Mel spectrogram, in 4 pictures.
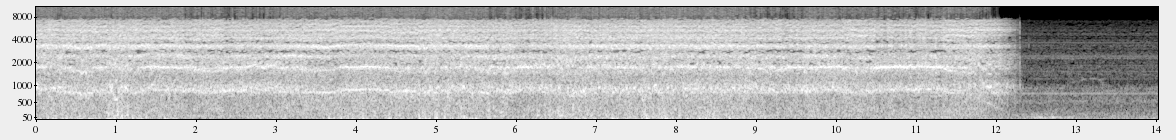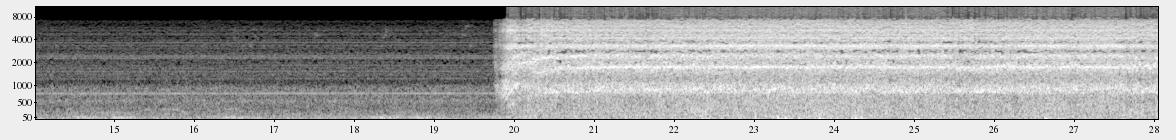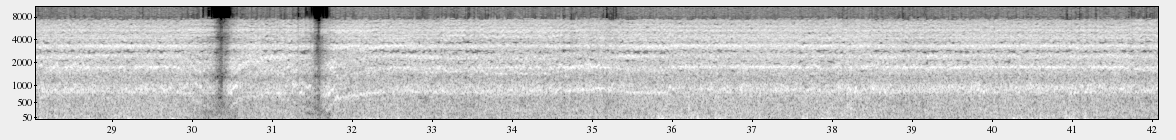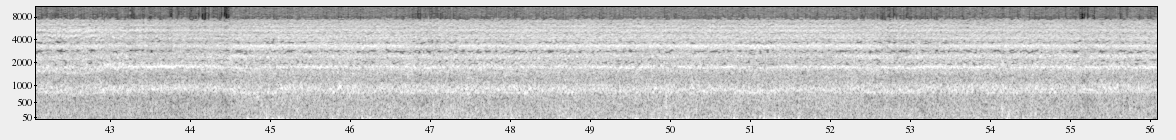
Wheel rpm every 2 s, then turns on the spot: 220, 220, 220, 220, 220, 200, 10, 0, 0, 10, 200, 230, 230, 230, 220, 100, 200, 220, 230, 230, 230, 220, 230, 230, 230, 230, 220, 230.
none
